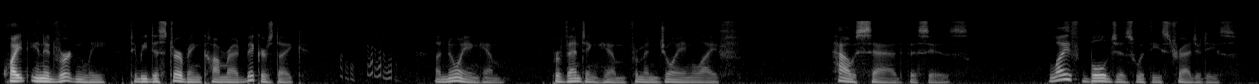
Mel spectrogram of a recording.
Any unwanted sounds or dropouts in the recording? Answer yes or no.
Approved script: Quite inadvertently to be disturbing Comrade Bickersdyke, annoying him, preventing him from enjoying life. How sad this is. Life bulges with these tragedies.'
yes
